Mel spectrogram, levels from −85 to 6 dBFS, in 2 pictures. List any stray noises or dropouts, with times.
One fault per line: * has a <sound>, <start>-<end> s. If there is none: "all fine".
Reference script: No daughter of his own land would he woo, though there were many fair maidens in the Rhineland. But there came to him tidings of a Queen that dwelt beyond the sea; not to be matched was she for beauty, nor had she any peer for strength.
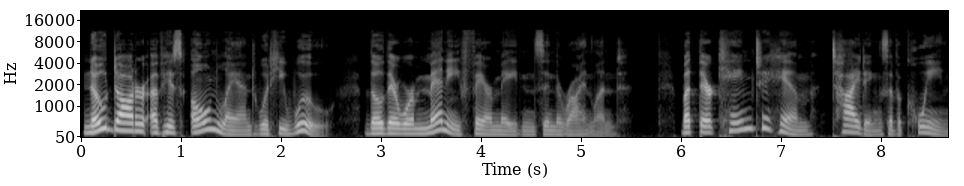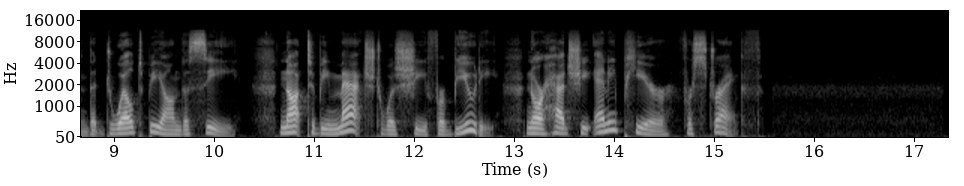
all fine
